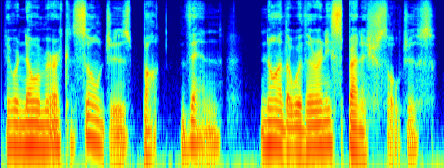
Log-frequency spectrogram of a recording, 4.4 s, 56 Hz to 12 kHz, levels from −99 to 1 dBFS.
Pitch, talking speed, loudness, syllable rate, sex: 115 Hz, 175 wpm, -22 LUFS, 6.7 syllables/s, male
